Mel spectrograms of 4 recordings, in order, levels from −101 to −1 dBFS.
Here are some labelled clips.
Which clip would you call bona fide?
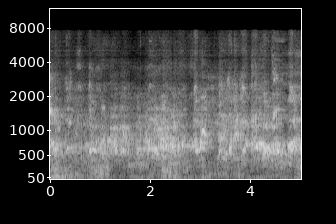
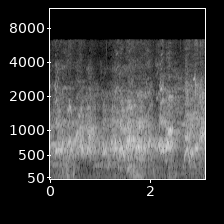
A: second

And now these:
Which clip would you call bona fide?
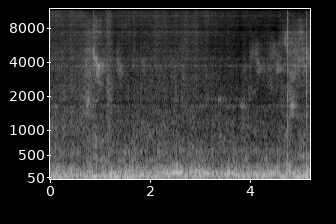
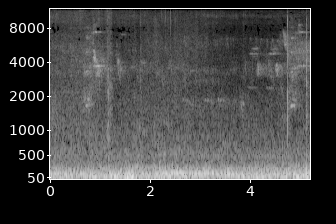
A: second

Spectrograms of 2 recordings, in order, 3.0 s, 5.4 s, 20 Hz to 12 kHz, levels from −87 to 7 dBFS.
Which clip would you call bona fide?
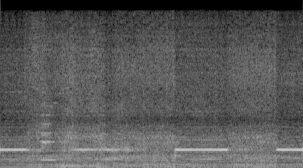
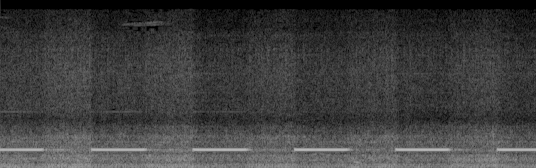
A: second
